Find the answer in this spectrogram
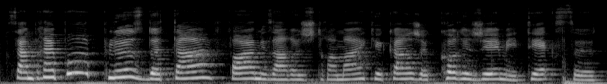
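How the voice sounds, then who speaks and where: A woman's voice: high-pitched, expressive, a little slow, darkish tone. A woman teacher with a Québécois accent, explaining her teaching method in an interview, patient and explanatory with frequent hesitations. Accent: Québécois French. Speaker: elementary school teacher.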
